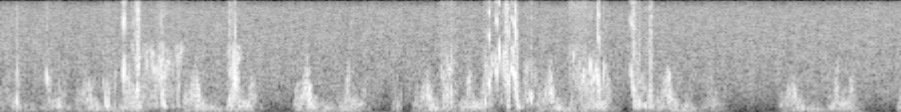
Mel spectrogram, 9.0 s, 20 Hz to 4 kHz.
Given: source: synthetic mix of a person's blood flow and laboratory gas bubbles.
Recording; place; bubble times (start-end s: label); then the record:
Doppler ultrasound of blood flow; precordium
0.15-0.23 s: bubbles
0.44-0.51 s: bubbles
0.57-0.63 s: bubbles
1.03-1.19 s: bubbles
1.21-1.86 s: bubbles
2.27-2.42 s: bubbles
4.40-4.59 s: bubbles
4.83-5.41 s: bubbles
5.68-6.10 s: bubbles
6.29-6.55 s: bubbles
From the record:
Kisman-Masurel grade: 223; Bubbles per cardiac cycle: several, 3 to 8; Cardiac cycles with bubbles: 10 to 50%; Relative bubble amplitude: loud (0.450 to 0.775); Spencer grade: 2 (many but less than half of the cardiac periods contain bubble signals, singularly or in groups); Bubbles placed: only in the low amplitude regions of the cardiac cycle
